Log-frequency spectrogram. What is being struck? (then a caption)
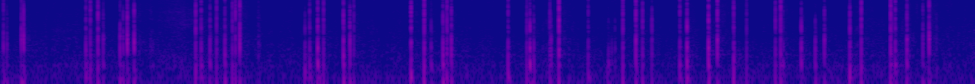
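Plastic container lid. Long red nails tap on a green plastic container lid in a quick, uneven flurry. Each tap is a short, dry, bright click that stops almost instantly, over a soft low rumble.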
